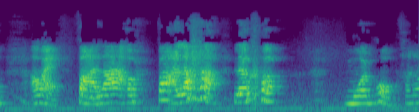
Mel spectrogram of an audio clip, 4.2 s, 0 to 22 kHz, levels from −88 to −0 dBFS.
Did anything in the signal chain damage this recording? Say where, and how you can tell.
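No, no damage is audible.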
